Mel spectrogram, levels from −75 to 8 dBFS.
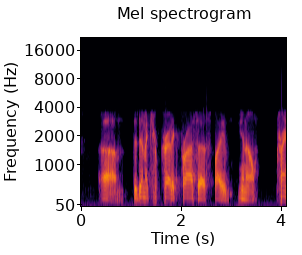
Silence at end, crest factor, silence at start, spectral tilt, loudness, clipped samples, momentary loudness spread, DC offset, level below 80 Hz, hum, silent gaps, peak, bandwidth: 0 s; 18 dB; 0.35 s; -8 dB/octave; -19 LUFS; under 0.1%; 6 LU; under 0.1%; -58 dBFS; none; none; 0 dBFS; 4.2 kHz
